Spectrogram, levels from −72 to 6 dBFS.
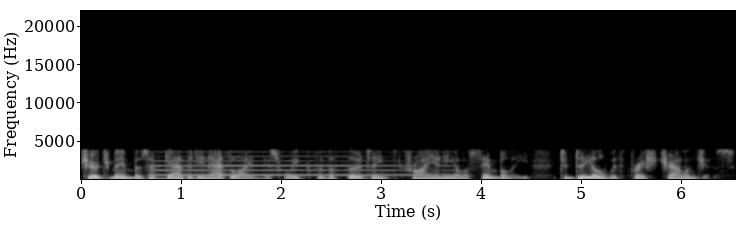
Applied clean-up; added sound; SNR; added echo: none; Wind instrument, woodwind instrument; 13 dB; none.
